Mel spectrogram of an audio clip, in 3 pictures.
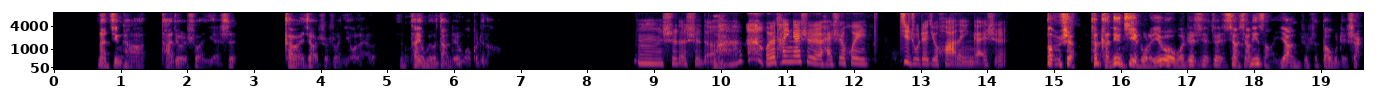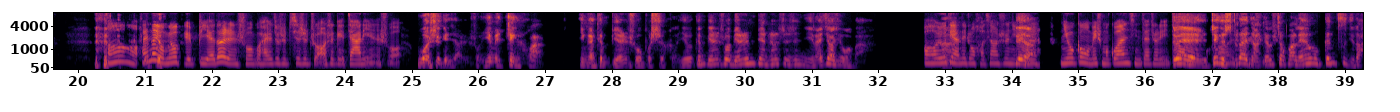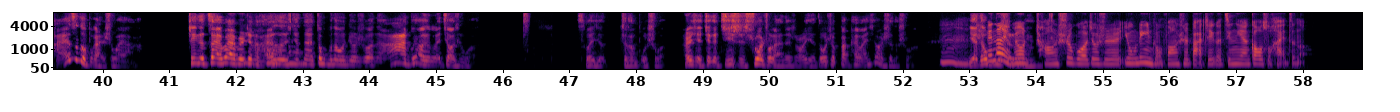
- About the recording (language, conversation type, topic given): Chinese, podcast, 有没有哪个陌生人说过的一句话，让你记了一辈子？
- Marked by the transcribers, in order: laugh; tapping; tsk; laugh; unintelligible speech; put-on voice: "啊"; other background noise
